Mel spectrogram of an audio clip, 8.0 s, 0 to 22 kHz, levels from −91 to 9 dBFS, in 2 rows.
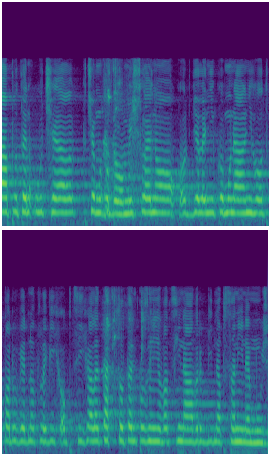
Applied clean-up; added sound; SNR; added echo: neural mask model Resemble Enhance denoiser.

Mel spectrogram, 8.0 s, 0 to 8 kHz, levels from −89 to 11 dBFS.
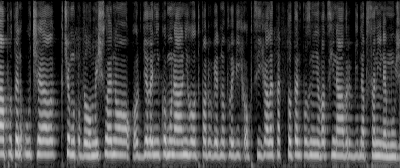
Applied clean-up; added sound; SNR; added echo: neural mask model DeepFilterNet 3.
